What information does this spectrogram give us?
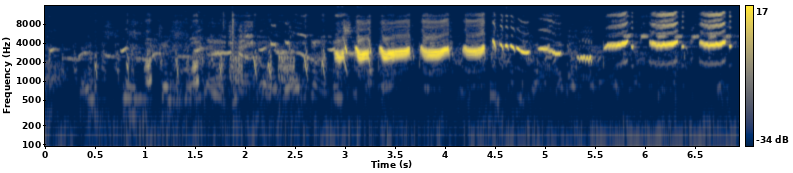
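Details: Wild-caught mature Chinese hwamei with forest-voice song: a soft, jumbled chattering opening builds into loud, clear whistled phrases repeated in quick succession, each note ringing and slightly downslurred.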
